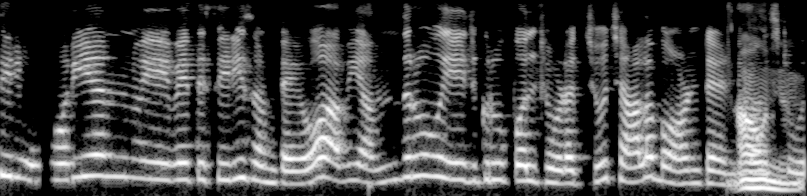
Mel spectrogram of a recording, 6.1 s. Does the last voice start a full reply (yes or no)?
yes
